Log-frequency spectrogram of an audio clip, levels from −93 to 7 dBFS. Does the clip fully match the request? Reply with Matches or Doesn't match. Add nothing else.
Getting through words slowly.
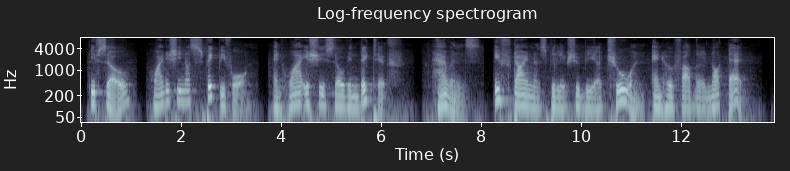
Matches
